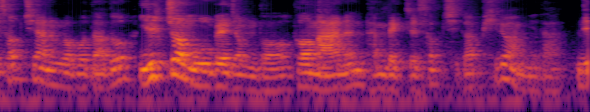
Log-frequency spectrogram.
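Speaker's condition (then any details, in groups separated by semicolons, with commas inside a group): No condition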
